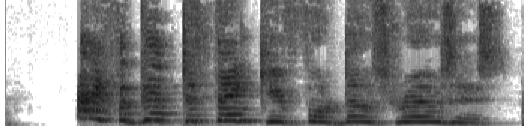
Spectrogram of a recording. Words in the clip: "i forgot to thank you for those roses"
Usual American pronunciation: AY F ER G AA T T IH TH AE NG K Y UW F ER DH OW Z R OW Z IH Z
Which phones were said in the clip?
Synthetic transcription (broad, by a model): AY F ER G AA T T IH TH AE NG K Y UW F ER DH OW Z R OW Z IH Z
